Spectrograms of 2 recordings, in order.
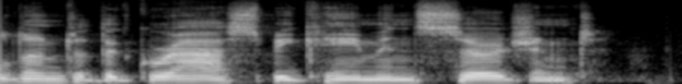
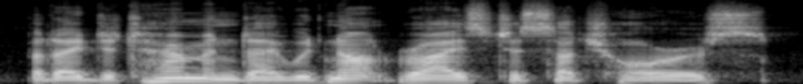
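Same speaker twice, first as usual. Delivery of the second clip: usual speaking voice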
